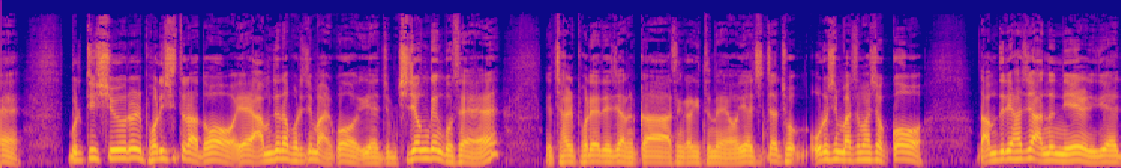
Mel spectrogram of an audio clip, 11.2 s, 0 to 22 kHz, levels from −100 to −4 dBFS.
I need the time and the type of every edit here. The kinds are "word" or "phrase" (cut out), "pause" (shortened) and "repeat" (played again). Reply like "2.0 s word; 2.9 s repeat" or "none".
none

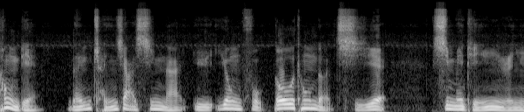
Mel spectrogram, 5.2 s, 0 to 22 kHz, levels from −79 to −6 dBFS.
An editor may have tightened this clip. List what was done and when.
none

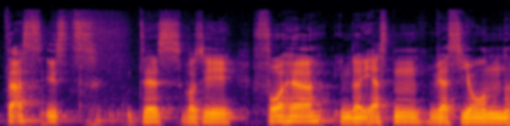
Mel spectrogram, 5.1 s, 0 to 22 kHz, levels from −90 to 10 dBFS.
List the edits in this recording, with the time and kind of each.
2.5 s pause

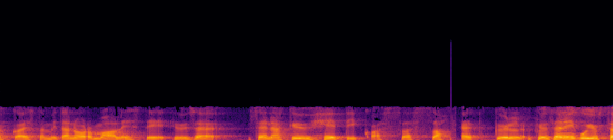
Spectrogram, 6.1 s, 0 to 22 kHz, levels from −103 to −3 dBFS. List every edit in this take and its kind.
1.7 s word; 4.6 s pause

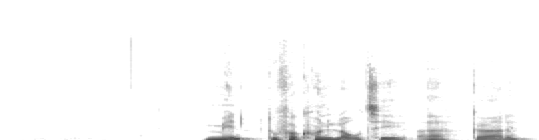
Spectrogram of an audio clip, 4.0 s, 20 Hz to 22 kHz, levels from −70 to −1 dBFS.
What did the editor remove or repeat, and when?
none

